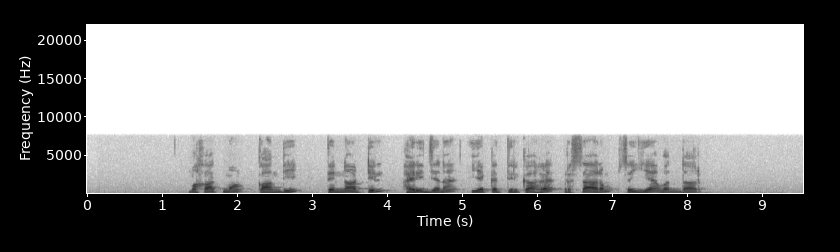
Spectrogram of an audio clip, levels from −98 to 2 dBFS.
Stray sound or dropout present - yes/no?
no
